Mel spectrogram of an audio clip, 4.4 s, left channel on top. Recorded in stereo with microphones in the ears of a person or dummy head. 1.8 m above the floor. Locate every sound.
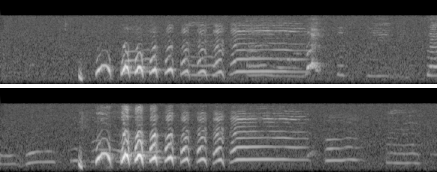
0.8 s laughter: 70° right (ahead or behind); by 3.1 s 20° right (ahead or behind)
